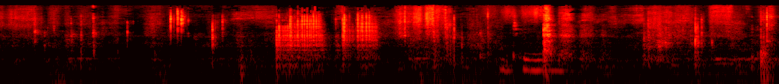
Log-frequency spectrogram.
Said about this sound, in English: Oh, that sounds like a lot of dice there. That is hefty.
